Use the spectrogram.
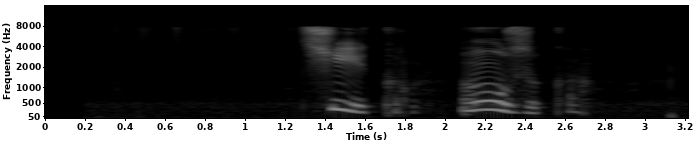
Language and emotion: Russian, neutral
